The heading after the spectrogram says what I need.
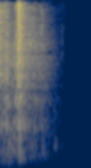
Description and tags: click clack
it is emerged by someone who play a guitar.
